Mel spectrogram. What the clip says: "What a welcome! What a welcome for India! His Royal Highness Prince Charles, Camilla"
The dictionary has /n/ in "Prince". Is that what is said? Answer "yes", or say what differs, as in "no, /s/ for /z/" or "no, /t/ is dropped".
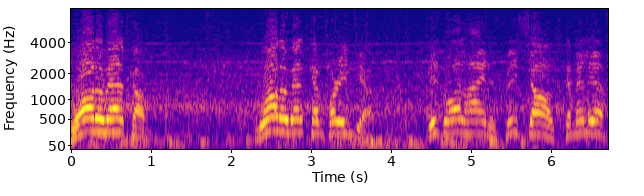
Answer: no, /n/ is dropped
